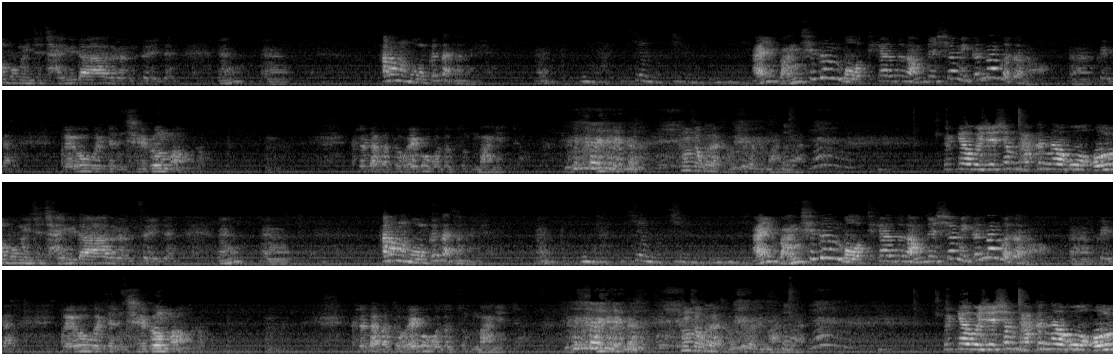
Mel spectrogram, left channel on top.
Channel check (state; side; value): quieter; left; 5.1 dB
